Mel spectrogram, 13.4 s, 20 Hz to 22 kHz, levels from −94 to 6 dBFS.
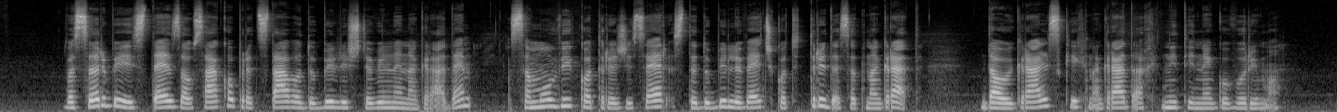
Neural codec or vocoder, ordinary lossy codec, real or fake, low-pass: none; none; real; none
